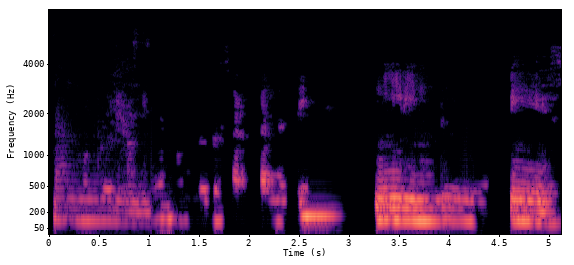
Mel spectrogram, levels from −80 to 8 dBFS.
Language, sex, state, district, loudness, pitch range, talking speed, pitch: Kannada, male, Karnataka, Shimoga, -24 LUFS, 110-130 Hz, 105 wpm, 115 Hz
